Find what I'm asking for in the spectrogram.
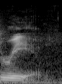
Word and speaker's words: Ryu: Capcom. Capcom said it's Ryu. – Ryu. – Now the 1994 and the movie called him Ryu, and a lot of fans have called him Ryu through the years.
